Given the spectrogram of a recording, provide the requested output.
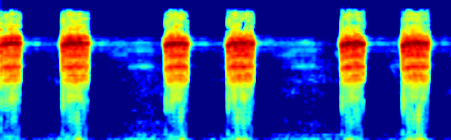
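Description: A corn crake gives its dry, rasping crex-crex, harsh doubled notes repeated about once a second, with a faint hum behind.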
